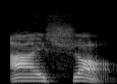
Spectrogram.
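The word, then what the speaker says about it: עשו: In the Paleo Hebrew, it is pronounced Isha, meaning wasted away is he.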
